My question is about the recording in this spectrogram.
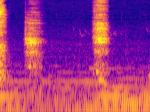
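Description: A woman crying: short, sharp sobbing breaths, three of them in two seconds.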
